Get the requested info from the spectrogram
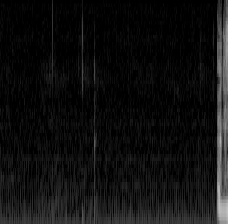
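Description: Near silence, with two faint clicks about half a second and just under a second in.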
